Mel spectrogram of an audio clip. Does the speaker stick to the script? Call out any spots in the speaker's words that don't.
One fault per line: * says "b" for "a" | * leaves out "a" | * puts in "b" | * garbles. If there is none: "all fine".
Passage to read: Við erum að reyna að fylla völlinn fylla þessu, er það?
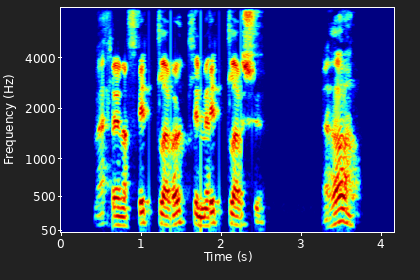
all fine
